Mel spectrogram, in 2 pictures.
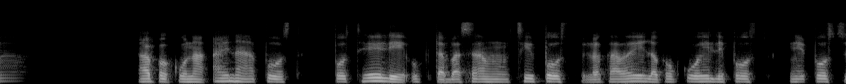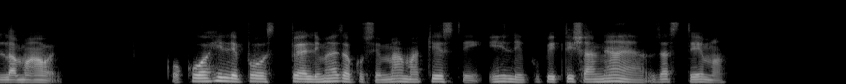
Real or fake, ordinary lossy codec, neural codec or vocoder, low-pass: fake; AAC, 48 kbps; codec, 16 kHz, about 1 kbps, DyCAST, with the encoder's durations; 7.2 kHz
